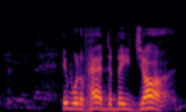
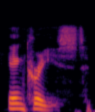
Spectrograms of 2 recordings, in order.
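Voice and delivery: normal talking voice

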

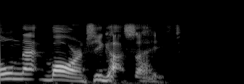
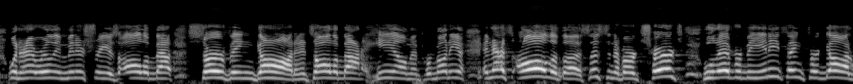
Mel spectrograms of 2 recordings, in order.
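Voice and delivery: full-force preaching; 5 semitones higher, 7 dB louder than usual. Real, not acted. Preacher urging the church to make it all about Him, fervent preaching. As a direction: preach it hard, punching the key words.

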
